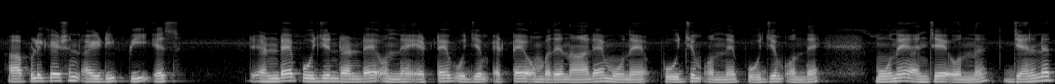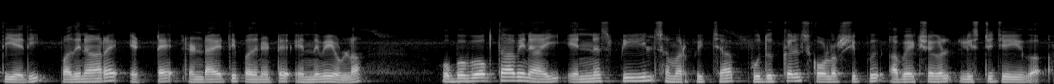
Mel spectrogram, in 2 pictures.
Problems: constant background noise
